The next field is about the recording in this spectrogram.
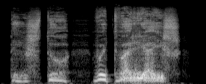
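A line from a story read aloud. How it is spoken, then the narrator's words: Angry hiss. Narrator (Russian): Зло шипит Сафр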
